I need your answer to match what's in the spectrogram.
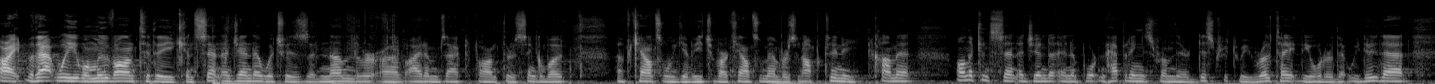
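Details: Adult male speaker; Normal voice.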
